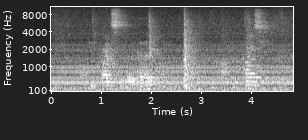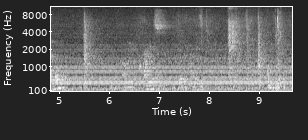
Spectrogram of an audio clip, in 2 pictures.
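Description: A man speaks quietly in a small echoing room.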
